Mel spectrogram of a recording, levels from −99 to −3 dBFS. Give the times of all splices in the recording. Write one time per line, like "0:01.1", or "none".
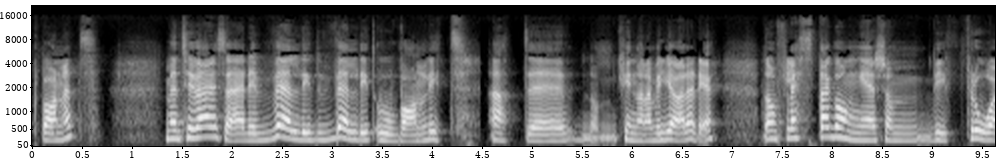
0:04.5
